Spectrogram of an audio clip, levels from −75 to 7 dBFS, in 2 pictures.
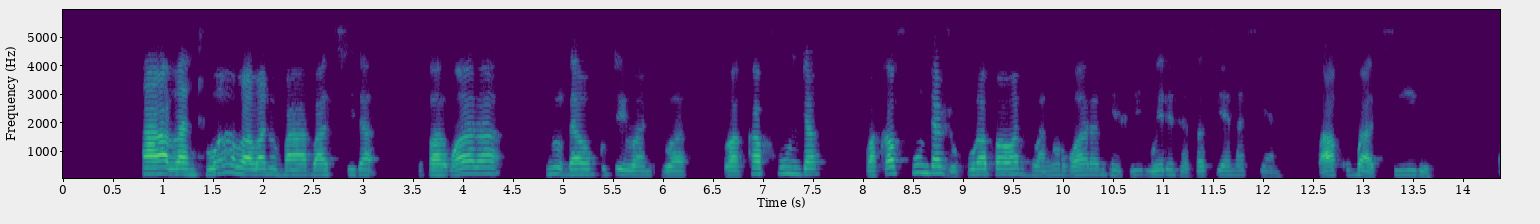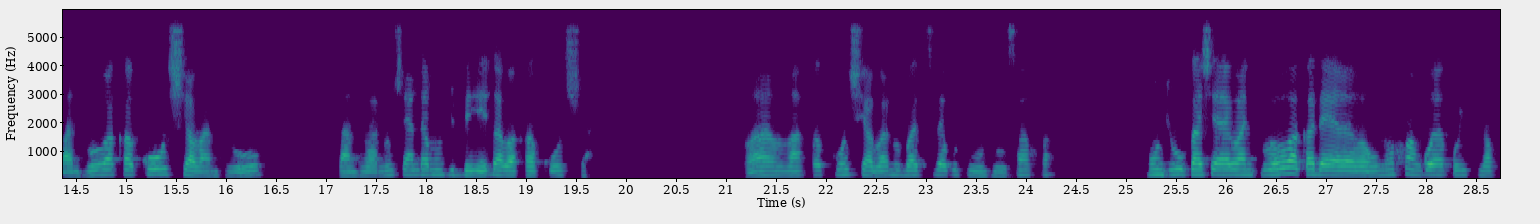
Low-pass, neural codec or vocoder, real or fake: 5.4 kHz; codec, 44.1 kHz, 2.6 kbps, SNAC; fake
